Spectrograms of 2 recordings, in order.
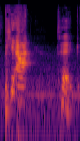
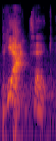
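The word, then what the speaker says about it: Piątek: You see that little comma on the bottom of his A? Like, no human being can pronounce that. It's Piatek. Piatek.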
